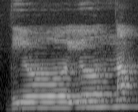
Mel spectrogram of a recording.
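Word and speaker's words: ധിയോ യോ നഃ: ഭൂർഭുവസ്വ തത്സവിദൂർവരേണ്യം ഭർഗോദേവസ്യ ധീമഹി ധിയോയോന്ന എന്ന് പറയണം ചിലര് ധിയോയോന എന്നാ പറയാ ഇവിടെ നന്ു പറഞ്ഞാൽ എനിക്ക് വേണ്ട എന്നർത്ഥം ഈ സുഖസമൃദ്ധികള എല്ലാം എനിക്ക് ന വേണ്ട പക്ഷേ ന എന്ന് പറഞ്ഞാൽ തന്നാലും ഈ സുഖസൗകര്യങ്ങള എല്ലാം തന്നാലും എന്നാണ് അപ്പോ ആ ഒരു തെറ്റ് വരാൻ ഇടയുണ്ട് വളരെ ശ്രദ്ധിക്കുക ദിയോയോ പ്രചോദയാത്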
